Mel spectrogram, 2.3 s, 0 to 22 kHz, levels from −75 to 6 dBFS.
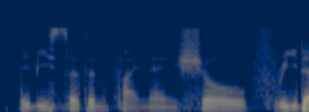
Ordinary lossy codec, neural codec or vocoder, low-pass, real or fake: none; none; none; real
